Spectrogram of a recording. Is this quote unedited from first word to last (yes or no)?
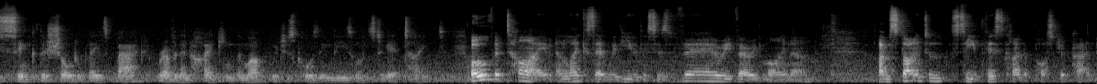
no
